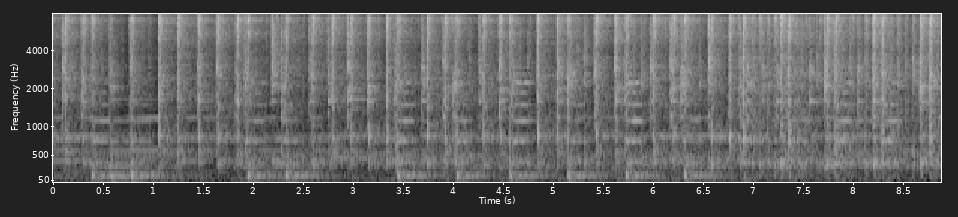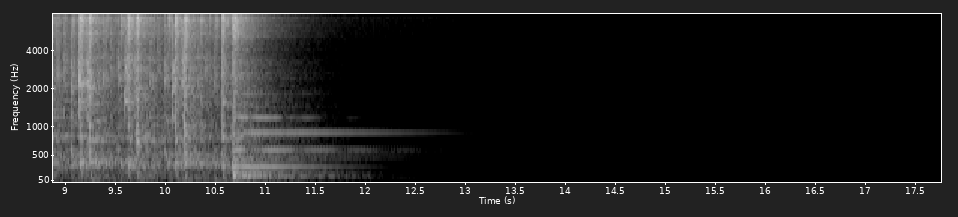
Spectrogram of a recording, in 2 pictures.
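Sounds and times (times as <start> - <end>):
cajon: 0.0 - 12.0
hang drum: 0.0 - 12.2.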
